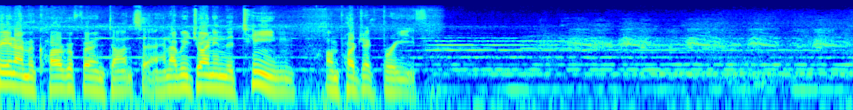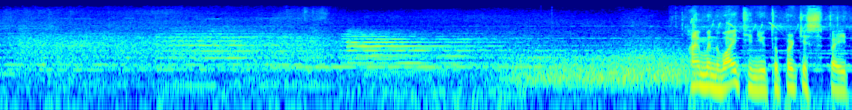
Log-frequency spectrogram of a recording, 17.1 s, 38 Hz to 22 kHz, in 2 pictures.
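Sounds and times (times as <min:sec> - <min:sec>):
church bells ringing: 0:00.0 - 0:17.0.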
